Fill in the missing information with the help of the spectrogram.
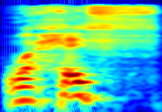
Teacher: Wa hifzam, hif ha fa mati bawah, hif jelaskan, hifnya ada angin sikit keluar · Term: ha pedas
